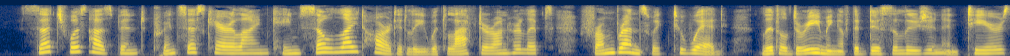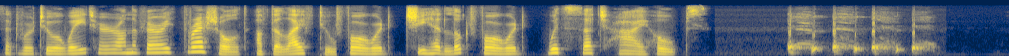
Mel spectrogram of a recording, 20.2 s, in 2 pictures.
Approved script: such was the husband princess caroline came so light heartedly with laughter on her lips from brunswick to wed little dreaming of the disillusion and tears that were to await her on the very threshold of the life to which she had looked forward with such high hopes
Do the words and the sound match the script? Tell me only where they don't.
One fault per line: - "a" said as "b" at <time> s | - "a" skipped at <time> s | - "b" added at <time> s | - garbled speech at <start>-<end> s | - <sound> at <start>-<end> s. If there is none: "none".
- "the" skipped at 0.9 s
- "which" said as "forward" at 13.5 s
- cough at 18.0-19.5 s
